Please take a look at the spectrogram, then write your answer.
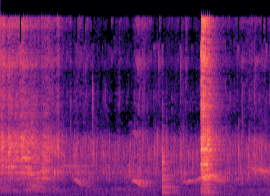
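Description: Pumpkin, potato and crab curry with sugar being stirred in a pan, a soft sizzle under several quick scraping strokes of a spatula and a sharp metallic knock near the end.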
